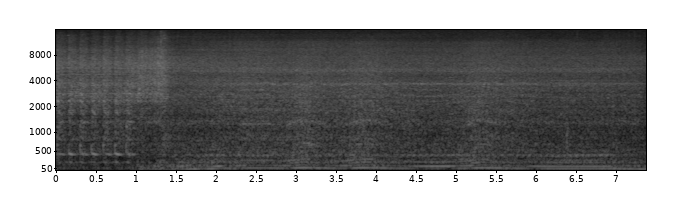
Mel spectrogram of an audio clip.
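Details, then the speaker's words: 1988 Saab 900 Turbo after starter replacement and fuel line repair: starter now strong, engine catches and revs briefly then sags and dies; much better than before but won't stay running, cause unknown. "That's a hundred times better than before. I don't know why she doesn't want to stay running, though."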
